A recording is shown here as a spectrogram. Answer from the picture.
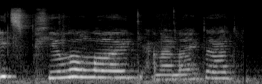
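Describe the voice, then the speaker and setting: A woman with a non-native accent speaks at a fairly slow pace, her intonation lively. There is audible room echo and noticeable background noise. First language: not English. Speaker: book vlogger. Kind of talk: casual chat.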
